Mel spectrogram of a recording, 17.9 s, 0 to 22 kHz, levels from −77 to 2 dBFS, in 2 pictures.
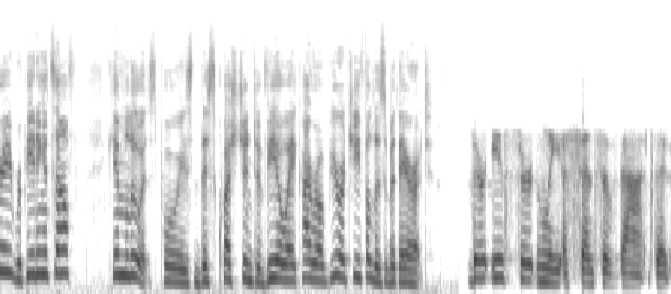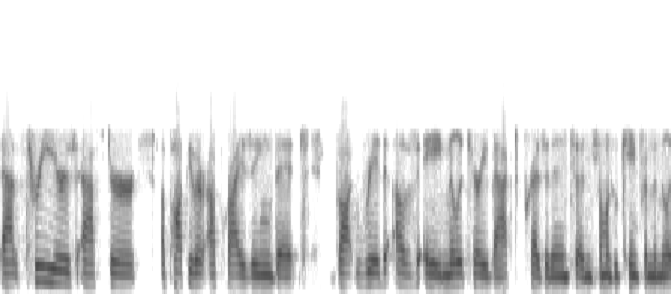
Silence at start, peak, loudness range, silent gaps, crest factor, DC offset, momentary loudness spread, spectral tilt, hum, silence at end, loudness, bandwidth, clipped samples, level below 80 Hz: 0 s; -16 dBFS; 1 LU; 6.14-6.22 s; 14 dB; under 0.1%; 5 LU; -4.5 dB/octave; none; 0 s; -29 LUFS; 14.5 kHz; under 0.1%; -72 dBFS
